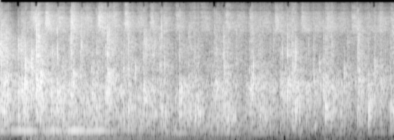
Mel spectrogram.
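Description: Church congregation clapping together, loud and close, with a sustained hum of voices and shouts running beneath the steady applause.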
